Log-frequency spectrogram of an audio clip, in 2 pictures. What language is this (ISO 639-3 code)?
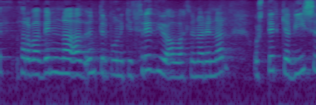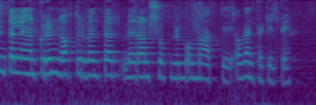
isl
